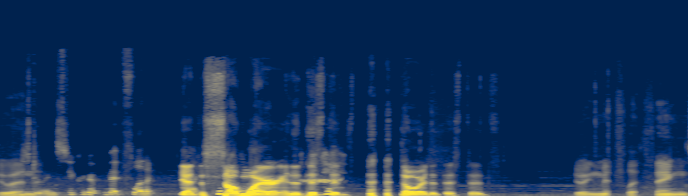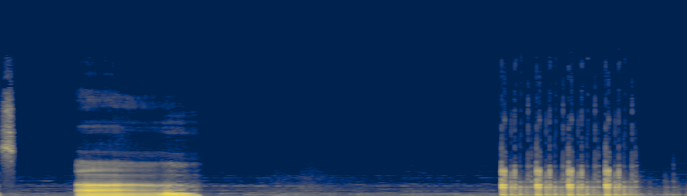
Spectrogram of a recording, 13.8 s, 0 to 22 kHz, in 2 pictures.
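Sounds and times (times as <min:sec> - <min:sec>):
speech: 0:00.0 - 0:05.1, 0:05.8 - 0:09.0
many dice rattling during a tabletop roleplaying game: 0:12.0 - 0:13.7.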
